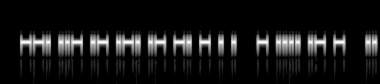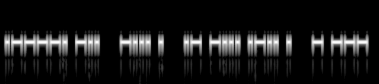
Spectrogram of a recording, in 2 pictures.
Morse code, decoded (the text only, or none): GUARANTEE THAT I'D BE ABLE TO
